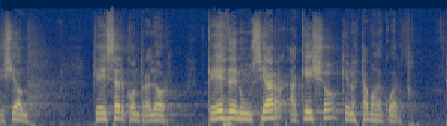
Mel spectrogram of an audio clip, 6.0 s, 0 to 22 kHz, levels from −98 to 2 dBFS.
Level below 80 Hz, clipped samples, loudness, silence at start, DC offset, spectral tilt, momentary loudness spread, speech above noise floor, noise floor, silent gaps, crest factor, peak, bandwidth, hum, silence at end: -54 dBFS; under 0.1%; -29 LUFS; 0 s; under 0.1%; -4.5 dB/octave; 13 LU; 32 dB; -61 dBFS; none; 20 dB; -10 dBFS; 17.5 kHz; none; 0 s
